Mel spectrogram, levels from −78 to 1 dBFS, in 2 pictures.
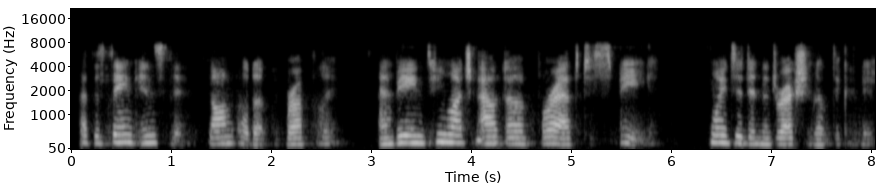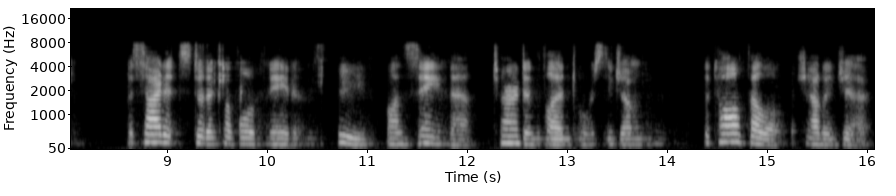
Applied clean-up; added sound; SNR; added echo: neural mask model DeepFilterNet 3.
